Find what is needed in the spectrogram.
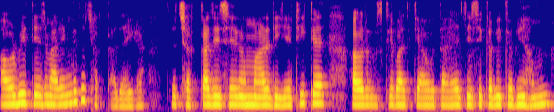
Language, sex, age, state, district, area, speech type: Hindi, female, 18-30, Uttar Pradesh, Prayagraj, urban, spontaneous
